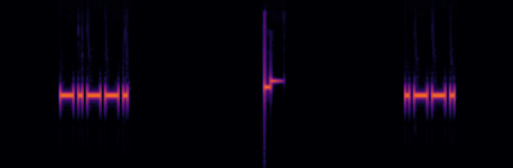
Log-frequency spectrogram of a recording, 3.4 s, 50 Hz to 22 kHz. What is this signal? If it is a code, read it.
Morse code, heard as a keyed tone, about 40 wpm, 700 Hz. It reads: <KN> P
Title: Single Character (Letter:Number:Punctuation:Prosign) Alt 40wpm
